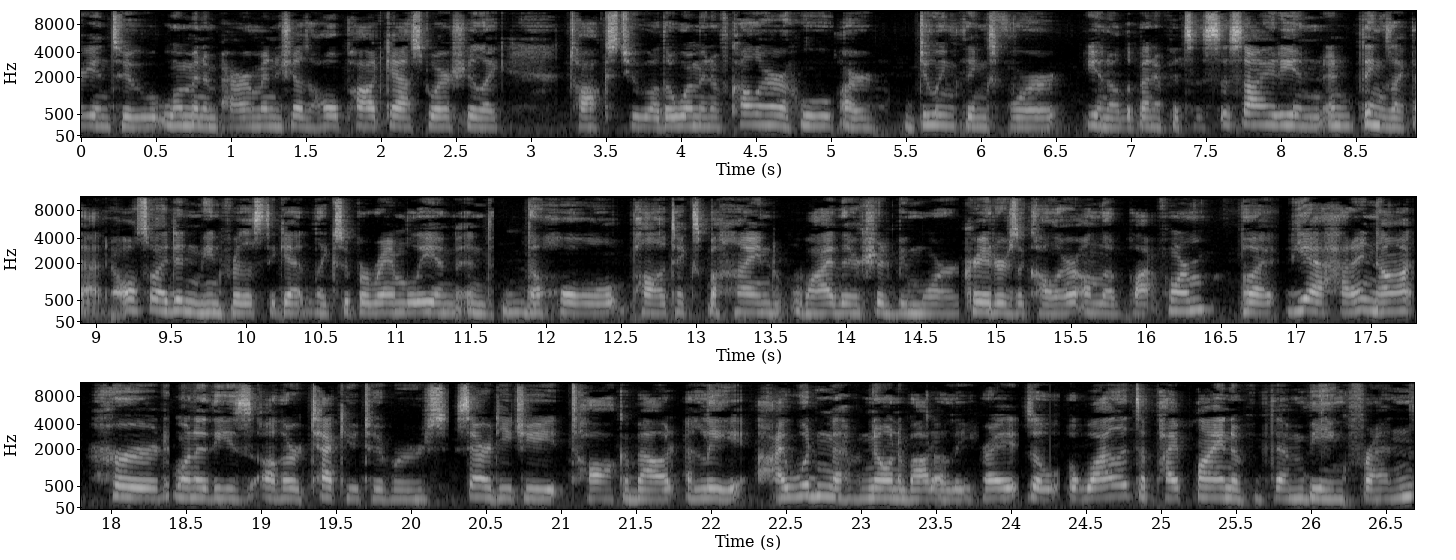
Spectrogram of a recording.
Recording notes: We had some awful audio interference for some reason and the audio this week is a bit all over the place, apologies.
